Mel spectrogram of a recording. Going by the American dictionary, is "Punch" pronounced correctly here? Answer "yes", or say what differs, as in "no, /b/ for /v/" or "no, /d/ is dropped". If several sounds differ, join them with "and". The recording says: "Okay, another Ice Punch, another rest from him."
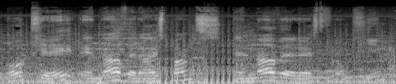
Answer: no, /s/ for /tʃ/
